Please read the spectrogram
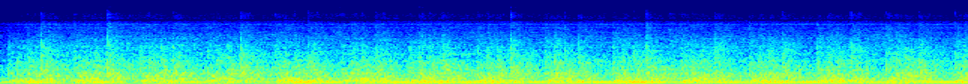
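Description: A large horse treadmill running with a steady motor hum, and a horse's hooves striking the moving belt in a dense, irregular patter. The sound is loud, typical of the noise that makes soundproofing necessary near homes.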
